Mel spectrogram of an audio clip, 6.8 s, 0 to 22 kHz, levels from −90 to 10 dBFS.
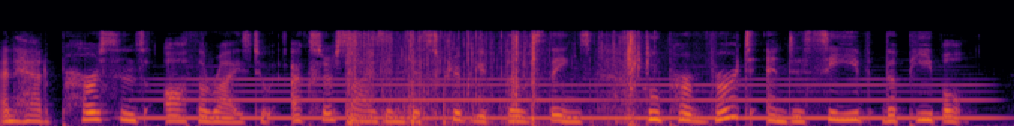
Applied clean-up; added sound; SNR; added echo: none; Wind instrument, woodwind instrument + Crumpling, crinkling; 5 dB; none.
